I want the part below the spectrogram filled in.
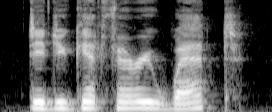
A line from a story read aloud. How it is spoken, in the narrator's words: she asked anxiously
